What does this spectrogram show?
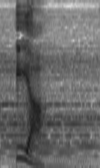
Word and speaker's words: Ea: And the third god was called Ea, which is pronounced Ea, and it became Yah, and Yah became Yahweh.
